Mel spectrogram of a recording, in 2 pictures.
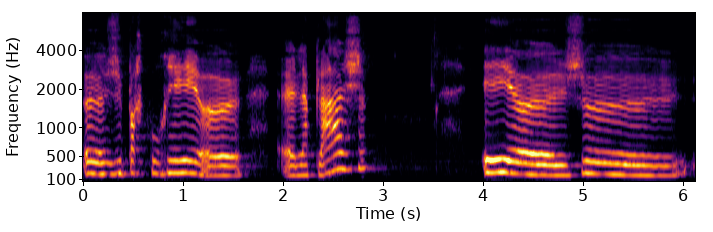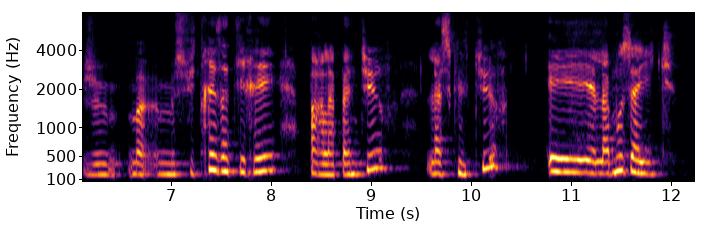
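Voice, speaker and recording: Speaking very slowly, a woman leaves long, frequent pauses between her words. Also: medium pitch for a woman, ordinary pitch variation. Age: 70s. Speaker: fitness program participant. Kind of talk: testimony. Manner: halting, many hesitations.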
